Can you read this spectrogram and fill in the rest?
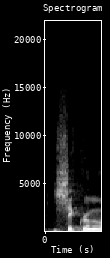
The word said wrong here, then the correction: Skyrim: am I pronouncing that right? – Oh, Skyrim.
